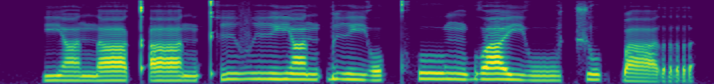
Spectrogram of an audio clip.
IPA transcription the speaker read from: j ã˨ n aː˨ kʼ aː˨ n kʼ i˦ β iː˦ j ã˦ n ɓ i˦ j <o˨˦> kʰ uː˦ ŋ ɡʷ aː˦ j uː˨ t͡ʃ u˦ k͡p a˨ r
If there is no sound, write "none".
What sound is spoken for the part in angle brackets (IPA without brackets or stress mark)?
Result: o˨˦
